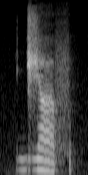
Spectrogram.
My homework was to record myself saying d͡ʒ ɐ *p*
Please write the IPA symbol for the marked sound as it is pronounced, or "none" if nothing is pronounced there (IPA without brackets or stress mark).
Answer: f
